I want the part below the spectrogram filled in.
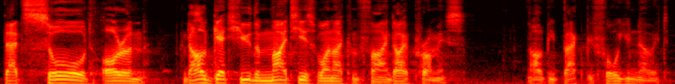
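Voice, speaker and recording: A man's voice: low voice, fairly even intonation, normal speed, a bit bright, long reverb tail. A man playing a confident, affectionate warrior father in a video game. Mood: fond, reassuring. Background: music.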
